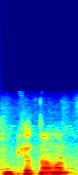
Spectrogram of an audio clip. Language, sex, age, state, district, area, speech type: Odia, male, 30-45, Odisha, Nuapada, urban, spontaneous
